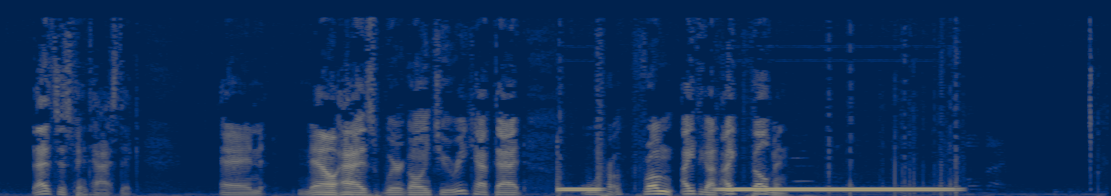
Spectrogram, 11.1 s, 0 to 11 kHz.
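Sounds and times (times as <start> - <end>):
speech: 0.4 - 1.5, 2.2 - 8.0
telephone dial tone: 7.2 - 9.7.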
